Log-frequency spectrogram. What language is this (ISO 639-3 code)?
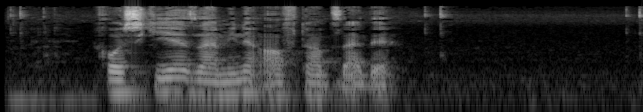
fas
